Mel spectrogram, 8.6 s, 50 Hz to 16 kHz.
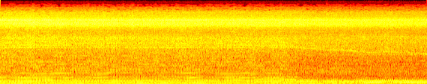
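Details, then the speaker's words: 2002 Honda Magna VF750C V4 at idle, misfiring and backfiring even after ignition coils replaced, misfire now felt in all four cylinders; lumpy uneven idle with occasional stumble; owner suspects the CDI box. "huh that's weird yeah you're gonna hear a misfiring though oh all right well that pretty much continues it continues to disappoint"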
